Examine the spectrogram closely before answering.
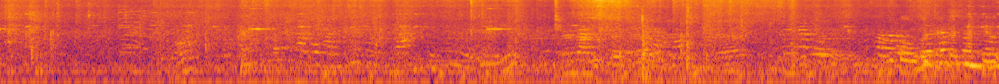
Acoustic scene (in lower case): crowded indoor space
